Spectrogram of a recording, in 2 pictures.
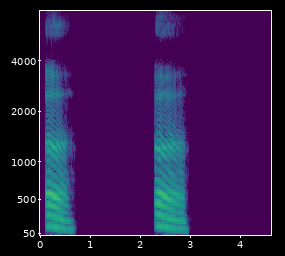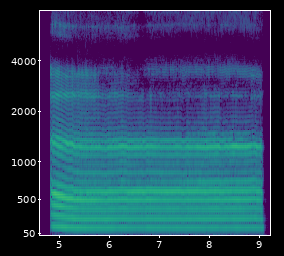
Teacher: Uh, your tongue is here in a mid position, slightly raised, but it's completely relaxed. The sound is created in the center of the mouth. It's not pulling forward. It's not pulling back.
